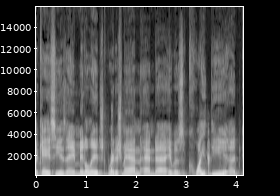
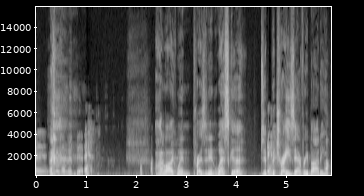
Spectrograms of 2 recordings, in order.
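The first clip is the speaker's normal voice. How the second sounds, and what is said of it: Put-on prim British accent. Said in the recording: “prim and proper British guy ... your accent sucks!”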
